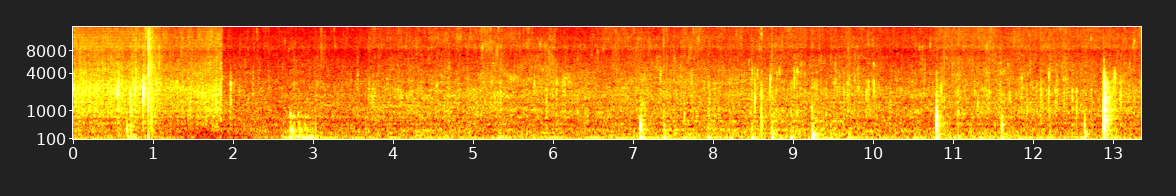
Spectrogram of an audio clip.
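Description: Pork belly, minced garlic and green chilies frying in hot oil in a wok: a steady sizzling hiss with scattered sharp pops and clicks, a little louder in the first two seconds.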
